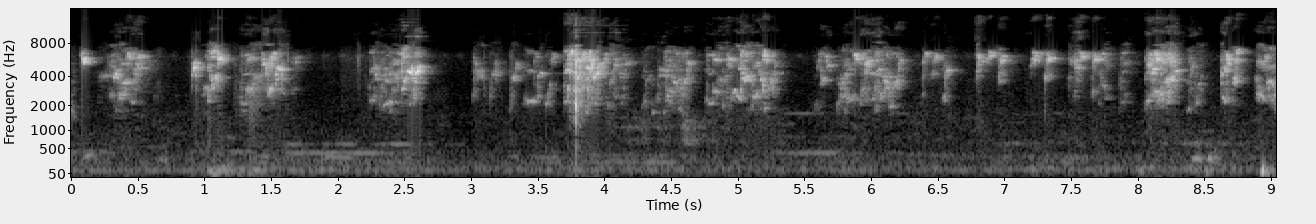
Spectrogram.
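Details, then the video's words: Young lovebird about two months old, still unable to ngekek long, produces a sequence of harsh, buzzy high chatter bursts separated by short silences. "LOVEBIRD PAUD Nyeklek Belajar Ngekek Latah Mewah"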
